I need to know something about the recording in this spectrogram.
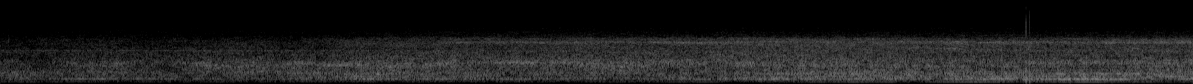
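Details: Only a steady broadband hiss with a low mechanical hum, like distant traffic or a fan, and no clear animal calls.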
